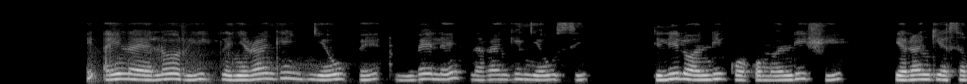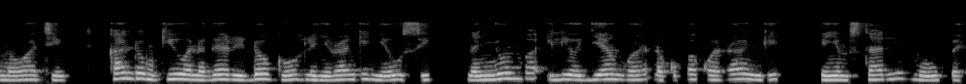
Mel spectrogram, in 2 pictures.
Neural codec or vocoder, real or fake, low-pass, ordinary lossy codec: none; real; 7.2 kHz; Opus, 24 kbps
